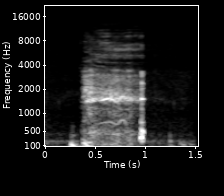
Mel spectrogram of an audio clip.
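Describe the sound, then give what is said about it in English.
A single rough, breathy cough bursts out at a music school, lasting about half a second and ending in a sharp catch, with quiet background noise around it. “I wasn't fucking coughing at all today, you know.”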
